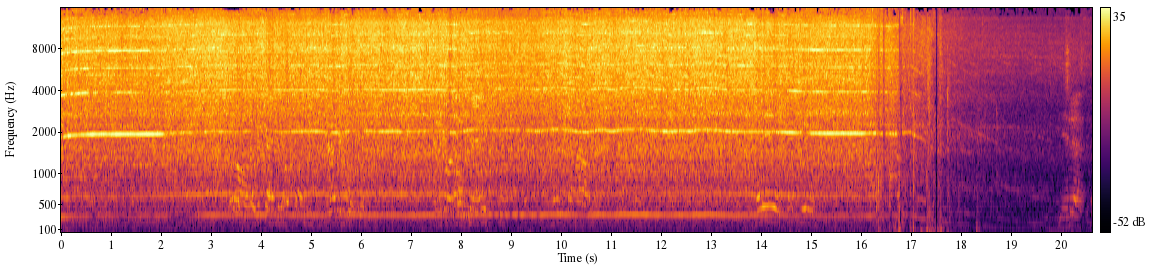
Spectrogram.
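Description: A yellow canister wet/dry shop vacuum switched on: its motor spins up with a rising whine, then runs at a loud, steady high whine for about seventeen seconds. It is switched off, and the motor winds down amid a few knocks.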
